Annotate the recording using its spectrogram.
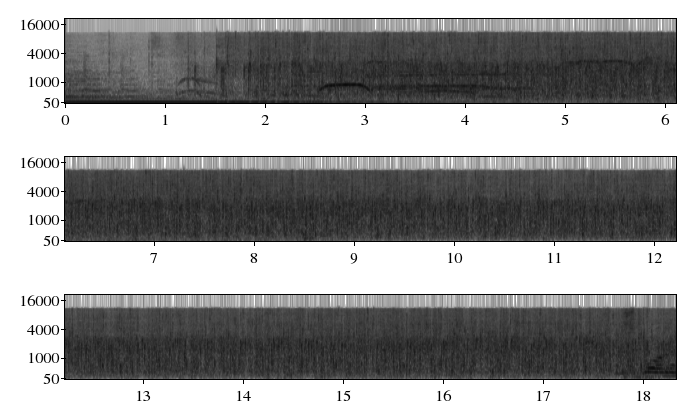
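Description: Audience applauding steadily, beginning as the last note of the band's song dies away in the first second or so.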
